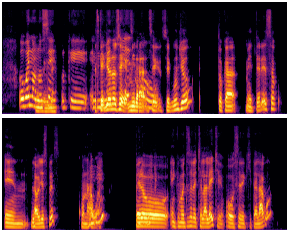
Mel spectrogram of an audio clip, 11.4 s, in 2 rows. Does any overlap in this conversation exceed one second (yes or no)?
yes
